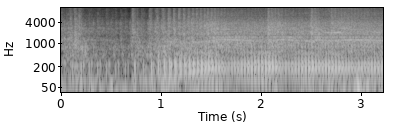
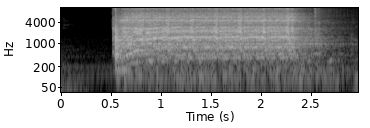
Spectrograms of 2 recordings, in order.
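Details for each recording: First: Generac XG8000e generator, 407cc GH410 engine with clone carburetor, after swapping in a Predator AVR: hard to start, runs with uneven hunting beat over steady hum; lean carburetor mixture, smooths out with partial choke, carb needs reworking. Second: Generac XG8000e generator, 407cc GH410 engine (model 0K5107), with damaged crankshaft history, replacement generator end bolted on and engine rotating freely, cranked by electric switch before fueling: starter whirs briskly and evenly for about two seconds; normal cranking.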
